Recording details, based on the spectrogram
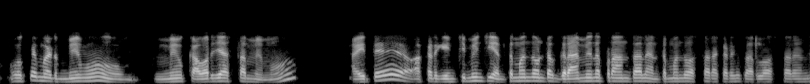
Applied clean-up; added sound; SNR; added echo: neural mask model Resemble Enhance denoiser.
